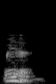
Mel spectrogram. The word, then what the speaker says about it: Nguyen: Viet Thanh Nguyen spelled Nguyen, but not, according to MPR, Nguyen, which is usually pronounced with that way, is pronounced Win, W-I-N.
